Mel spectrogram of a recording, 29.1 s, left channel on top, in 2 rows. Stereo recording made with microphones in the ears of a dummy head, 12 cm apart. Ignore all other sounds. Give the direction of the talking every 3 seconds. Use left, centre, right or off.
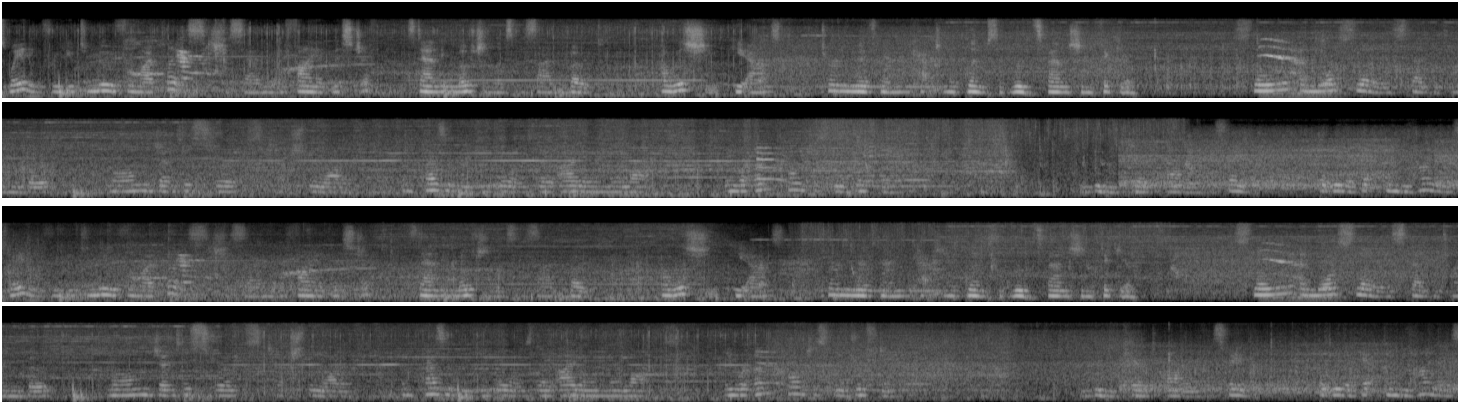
left, left, left, left, right, right, right, right, right, right.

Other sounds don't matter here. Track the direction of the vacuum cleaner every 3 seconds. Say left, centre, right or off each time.
right, right, right, right, right, centre, left, left, left, left.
